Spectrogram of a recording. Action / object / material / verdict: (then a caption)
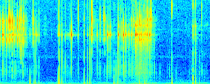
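tap / glass jar with metal lid holding plastic beads / glass / none. Long nails tap quickly on a small round clear glass jar with a silver metal lid, filled with pink plastic beads. The result is a rapid series of short, sharp clicks with bright glassy tones and a low, soft rattle underneath.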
